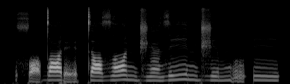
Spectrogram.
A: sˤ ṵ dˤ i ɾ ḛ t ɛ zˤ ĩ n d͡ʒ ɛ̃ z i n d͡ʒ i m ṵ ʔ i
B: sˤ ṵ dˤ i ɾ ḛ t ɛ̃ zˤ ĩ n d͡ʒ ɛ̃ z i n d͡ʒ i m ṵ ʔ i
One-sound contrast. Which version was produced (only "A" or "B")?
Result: A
